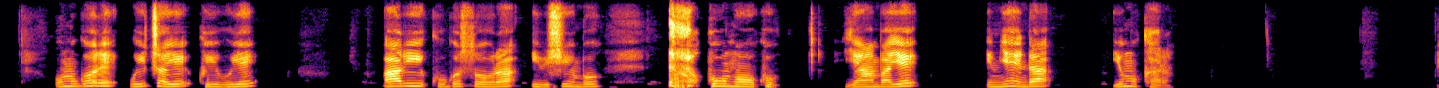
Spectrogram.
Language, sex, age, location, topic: Kinyarwanda, female, 50+, Musanze, agriculture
